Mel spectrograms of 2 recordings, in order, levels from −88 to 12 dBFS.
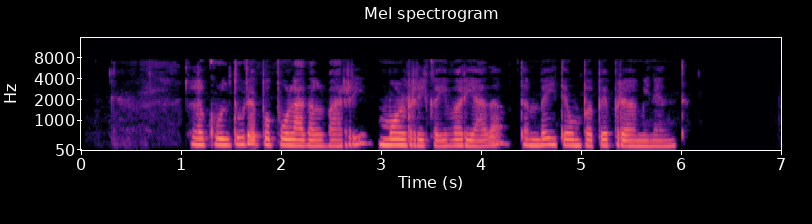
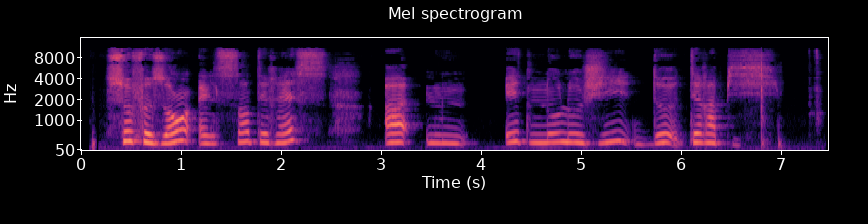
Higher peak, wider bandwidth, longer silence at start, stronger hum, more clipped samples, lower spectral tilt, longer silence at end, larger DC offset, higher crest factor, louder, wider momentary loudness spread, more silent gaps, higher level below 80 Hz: about the same, -4 dBFS vs -4 dBFS; second, 7.8 kHz vs 11.5 kHz; first, 1.1 s vs 0.25 s; neither; neither; first, -7.5 dB/octave vs -2 dB/octave; first, 0.95 s vs 0.5 s; neither; about the same, 16 dB vs 20 dB; first, -20 LUFS vs -23 LUFS; second, 8 LU vs 13 LU; neither; about the same, -66 dBFS vs -68 dBFS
